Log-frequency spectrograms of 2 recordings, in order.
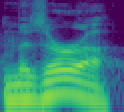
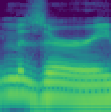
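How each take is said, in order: First: The word ends with an 'ah' sound. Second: The word ends with an 'ee' sound. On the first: It sounds fake and practiced. The speaker calls it wrong. "That's not permitted because it sounds fake" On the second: It follows the spelling of the name. The speaker calls it right. "It's spelled with an I, not an A H"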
